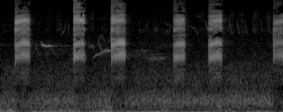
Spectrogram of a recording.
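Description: A corncrake calls in Ireland with dry, rasping double notes repeated in a steady rhythm, fairly loud, against a quiet outdoor background with faint birdsong.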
